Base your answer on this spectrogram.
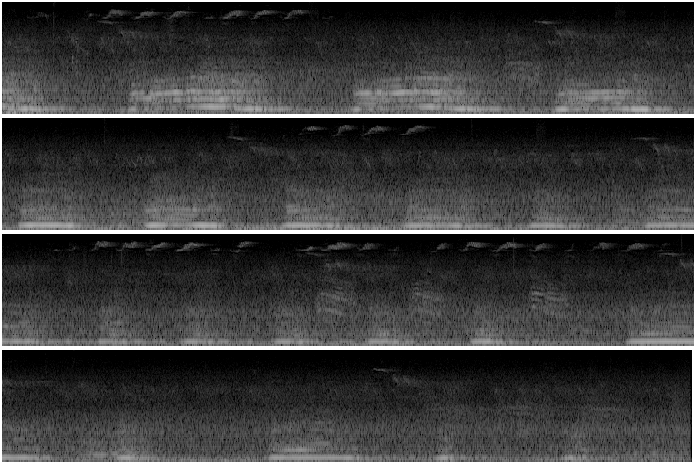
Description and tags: You hear a lion and some birds.
africa, lion, cat, field-recording, birds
